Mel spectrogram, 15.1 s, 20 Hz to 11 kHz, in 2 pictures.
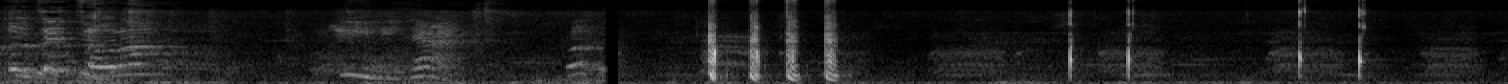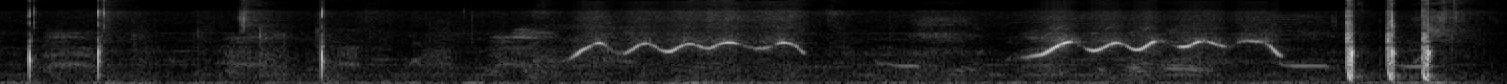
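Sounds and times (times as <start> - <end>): warbling whistle: 10.4 - 11.6.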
